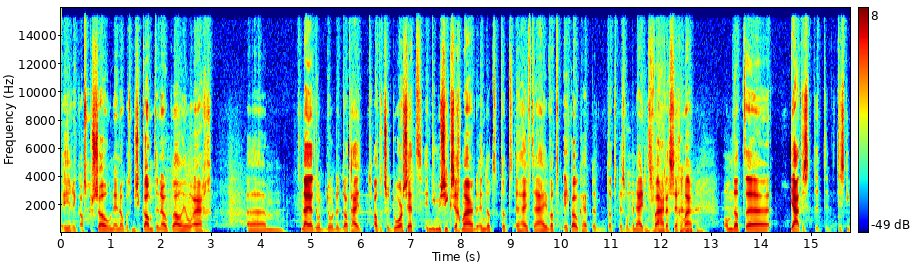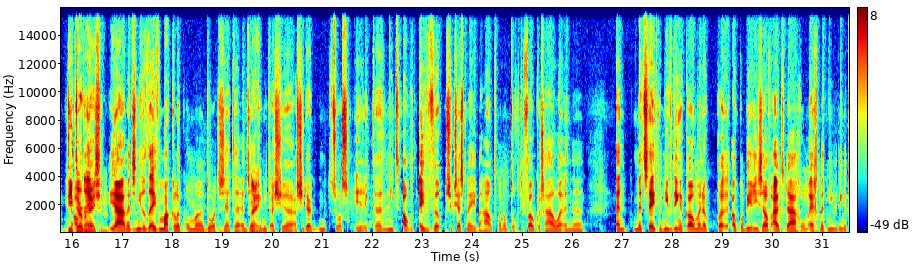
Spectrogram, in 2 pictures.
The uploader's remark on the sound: Recorded live at the International Film Festival Rotterdam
